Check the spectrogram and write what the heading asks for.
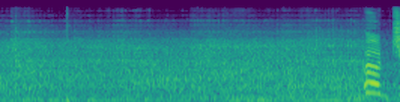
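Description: A steady hiss of background noise, even and unchanging, with no distinct events. Near the end a high-pitched voice says "Oh".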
